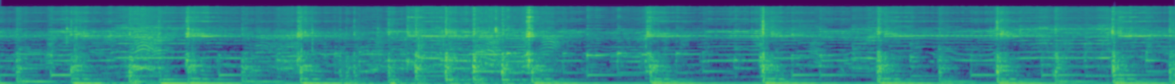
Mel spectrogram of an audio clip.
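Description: Cambodian traditional pin peat-style music: a drum beating steadily about every three-quarters of a second under a line of short pitched percussive notes.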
